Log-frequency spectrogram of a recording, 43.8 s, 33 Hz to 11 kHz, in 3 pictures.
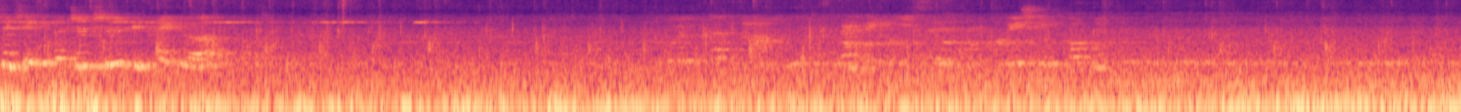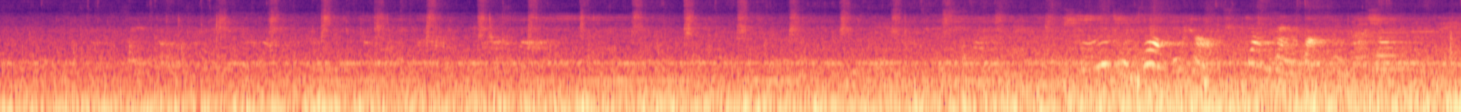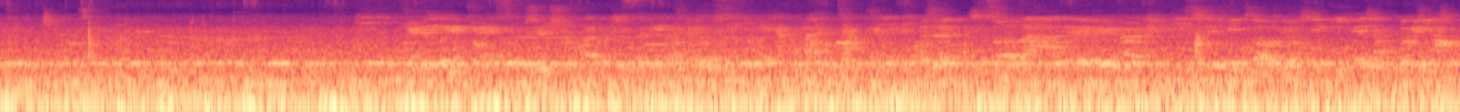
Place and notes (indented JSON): {
  "title": "Formosa Boulevard Station, Kaohsiung City - Walking in the station",
  "date": "2014-05-14 07:51:00",
  "description": "Walking in the station",
  "latitude": "22.63",
  "longitude": "120.30",
  "altitude": "13",
  "timezone": "Asia/Taipei"
}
